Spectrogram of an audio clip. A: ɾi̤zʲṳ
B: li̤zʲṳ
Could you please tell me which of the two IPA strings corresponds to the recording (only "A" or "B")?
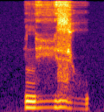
B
